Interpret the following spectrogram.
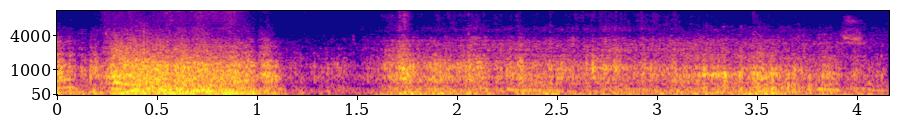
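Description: Chevrolet sedan moving slowly across a gravel yard: engine running and tyres crunching on gravel. A loud rumble of wind on the microphone comes about half a second in.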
